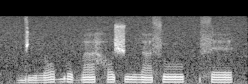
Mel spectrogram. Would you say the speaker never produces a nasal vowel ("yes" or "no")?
no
